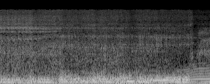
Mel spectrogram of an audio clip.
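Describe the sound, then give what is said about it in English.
A starship's engines, on the ship Sarissa, rumble to life with a loud, deep, steady roar, then a rising whine climbs in pitch toward the end as they power up. No voices. “Dax fires up the engines.”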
